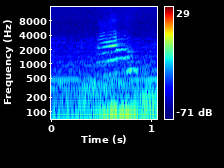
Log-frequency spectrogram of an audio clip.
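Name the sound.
cat meowing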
